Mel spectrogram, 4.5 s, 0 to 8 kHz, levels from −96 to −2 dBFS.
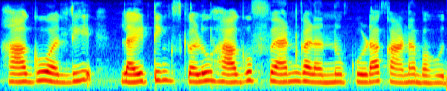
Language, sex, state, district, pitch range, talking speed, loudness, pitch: Kannada, female, Karnataka, Bangalore, 210-240 Hz, 120 wpm, -16 LUFS, 220 Hz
